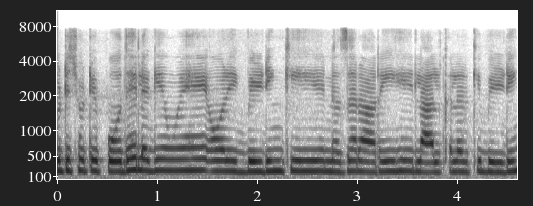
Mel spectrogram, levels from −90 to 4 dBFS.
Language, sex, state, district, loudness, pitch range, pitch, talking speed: Hindi, female, Chandigarh, Chandigarh, -14 LUFS, 200-215 Hz, 210 Hz, 235 wpm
